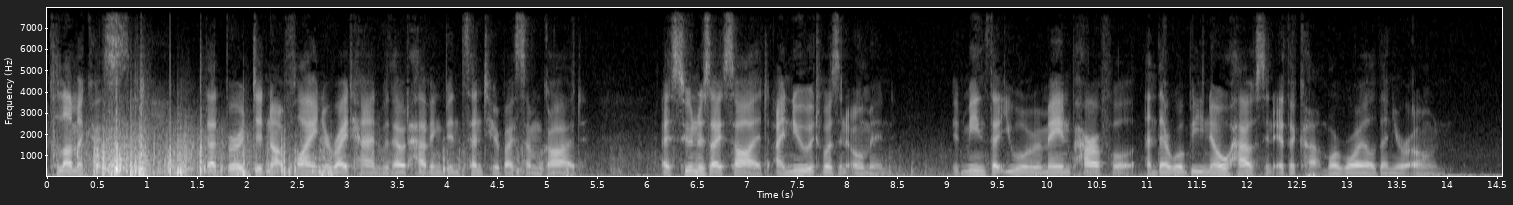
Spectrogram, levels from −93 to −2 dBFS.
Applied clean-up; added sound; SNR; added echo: none; Thunder / Traffic noise, roadway noise / Rain / Insect; 2 dB; none.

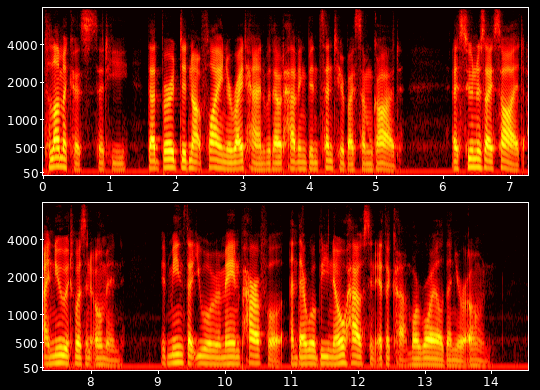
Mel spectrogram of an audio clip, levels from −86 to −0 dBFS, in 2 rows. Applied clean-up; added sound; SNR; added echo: none; none; none; none.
